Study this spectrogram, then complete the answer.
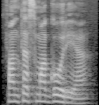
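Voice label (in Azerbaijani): "fantasmaqoriya", Azerbaijani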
